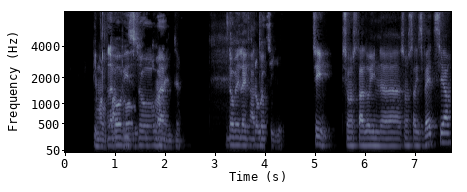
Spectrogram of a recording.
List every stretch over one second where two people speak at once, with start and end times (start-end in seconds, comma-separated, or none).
0.8-2.1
